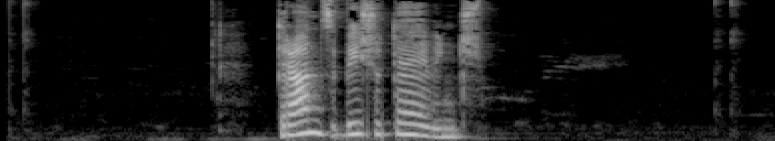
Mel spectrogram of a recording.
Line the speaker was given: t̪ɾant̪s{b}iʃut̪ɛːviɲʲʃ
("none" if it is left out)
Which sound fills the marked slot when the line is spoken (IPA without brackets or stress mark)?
b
